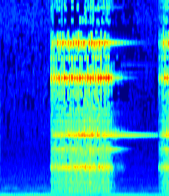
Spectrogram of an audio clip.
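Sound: telephone bell ringing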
